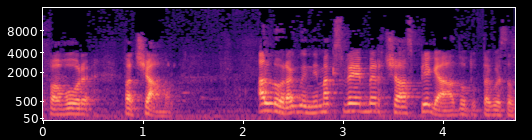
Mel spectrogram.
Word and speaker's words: Weber: Non c'è un sapere oggettivo, come credo di aver ormai detto e ripetuto estensivamente anche con l'aiuto del nostro simpatico Max Weber. Mi raccomando, Weber, la pronuncia è V, voi dite Volkswagen, non dite Volkswagen, non è inglese.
